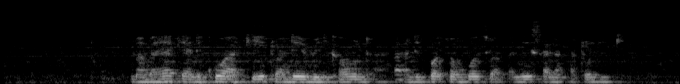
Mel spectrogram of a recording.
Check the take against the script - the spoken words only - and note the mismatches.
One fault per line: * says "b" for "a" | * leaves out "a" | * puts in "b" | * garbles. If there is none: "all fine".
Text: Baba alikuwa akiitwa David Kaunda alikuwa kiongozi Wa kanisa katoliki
* puts in "yake"
* puts in "la"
